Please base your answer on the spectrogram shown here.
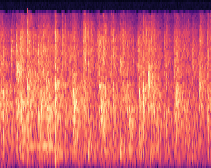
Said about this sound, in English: why don't you clap for them?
